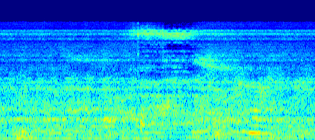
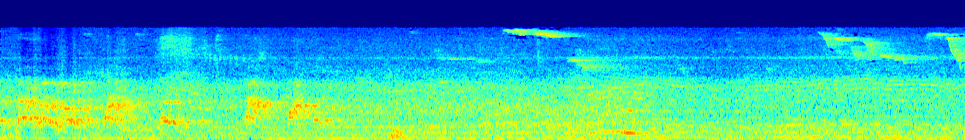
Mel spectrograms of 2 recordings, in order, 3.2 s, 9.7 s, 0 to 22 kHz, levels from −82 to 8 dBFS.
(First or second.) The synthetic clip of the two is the first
